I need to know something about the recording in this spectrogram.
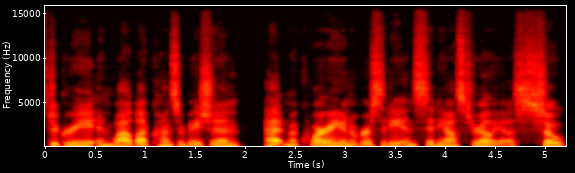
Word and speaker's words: Macquarie: She obtained a full scholarship from the Mexican government to pursue a master's degree in wildlife conservation at Macquarie University in Sydney, Australia. So cool. And did I pronounce that right too, Macquarie?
